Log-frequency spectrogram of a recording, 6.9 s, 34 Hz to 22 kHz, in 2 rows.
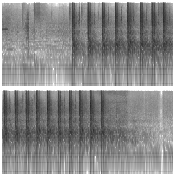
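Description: Agency Arms Glock 19X pistol fires a rapid, evenly spaced string of about sixteen loud, sharp shots with metallic ring, then falls quiet; no talking.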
